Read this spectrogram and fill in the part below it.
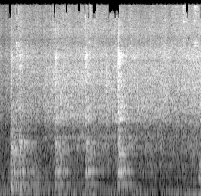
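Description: Four medium tomatoes, chopped, fry in a pan for a bitter gourd fry and are stirred through, giving a steady sizzle broken by three or four distinct scraping strokes of the spoon; no talking.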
